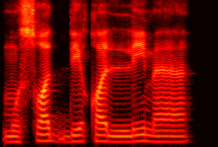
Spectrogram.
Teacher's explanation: So we don't do ghunna, and instead we skip the noon sound completely.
